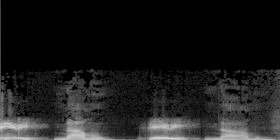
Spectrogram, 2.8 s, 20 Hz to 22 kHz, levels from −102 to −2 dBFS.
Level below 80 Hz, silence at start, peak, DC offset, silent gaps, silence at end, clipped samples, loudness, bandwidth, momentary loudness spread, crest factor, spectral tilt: -70 dBFS; 0 s; -14 dBFS; under 0.1%; none; 0.05 s; under 0.1%; -29 LUFS; 9.2 kHz; 11 LU; 14 dB; -7.5 dB/octave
